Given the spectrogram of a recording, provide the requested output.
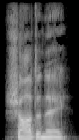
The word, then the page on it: chardonnay: British English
